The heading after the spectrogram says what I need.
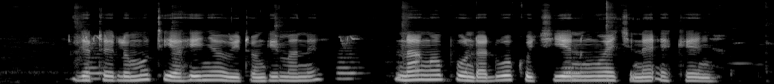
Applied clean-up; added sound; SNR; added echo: classical method Wiener filter.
